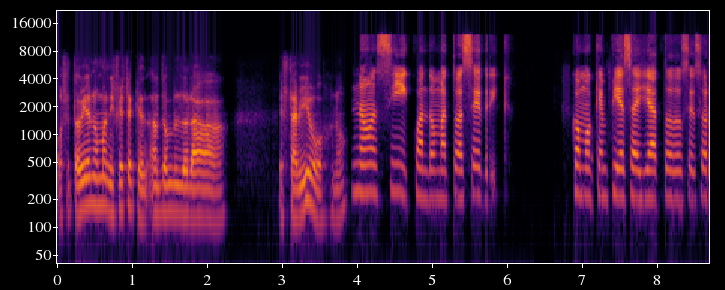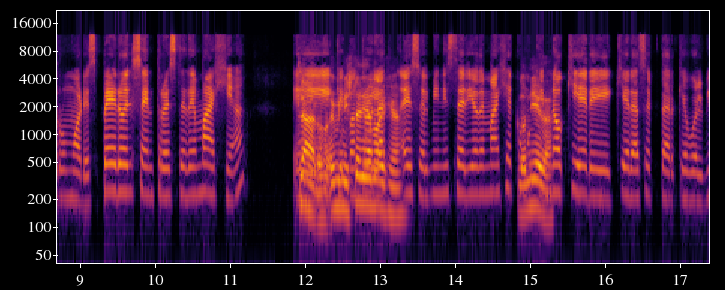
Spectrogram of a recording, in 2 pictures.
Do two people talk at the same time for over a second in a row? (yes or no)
yes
